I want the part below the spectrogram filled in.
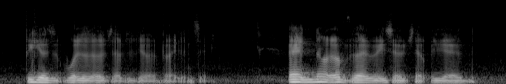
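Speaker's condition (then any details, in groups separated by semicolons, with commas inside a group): Spinal muscular atrophy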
